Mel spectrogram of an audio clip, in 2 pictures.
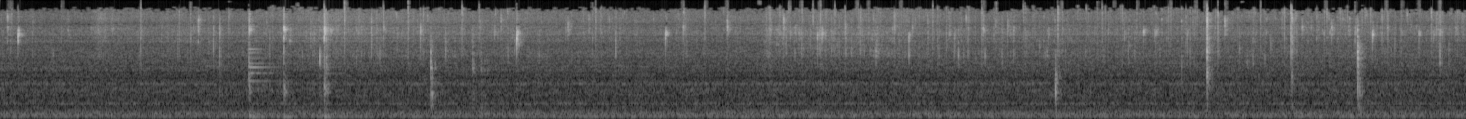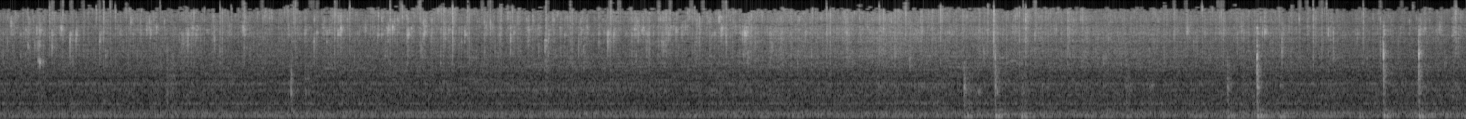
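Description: Sliced red onion and garlic sizzling in hot oil in a wok, with scattered sharp pops of spattering oil. Near the end a wooden spatula stirs the pan, adding clusters of louder knocks and scrapes against the wok.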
